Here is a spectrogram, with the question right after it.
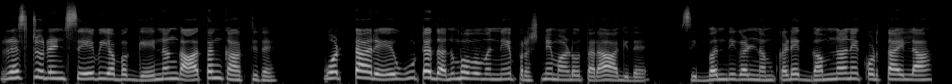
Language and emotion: Kannada, fearful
